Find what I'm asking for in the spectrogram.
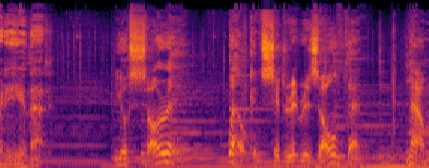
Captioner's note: sarcastically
